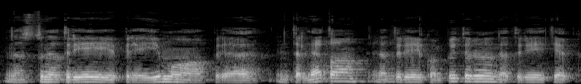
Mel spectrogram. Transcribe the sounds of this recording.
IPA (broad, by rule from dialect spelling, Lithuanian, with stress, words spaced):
nʲɛs ˈtʊ nʲɛtʊˈrʲeːjɛɪ pʲrʲɪeːˈjɪmoː pʲrʲɛ ɪnʲtʲɛrʲˈnʲæːtoː nʲɛtʊˈrʲeːjɛɪ koːmʲˈpʲʊtʲɛrʲʊ nʲɛtʊˈrʲeːjɛɪ tʲiɛk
